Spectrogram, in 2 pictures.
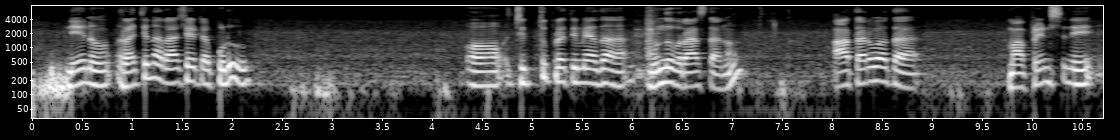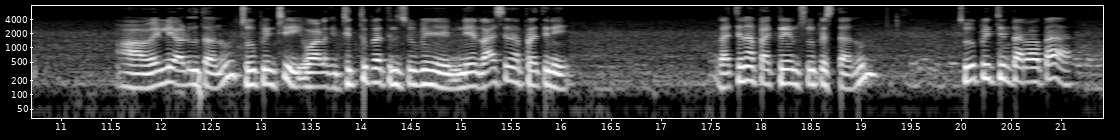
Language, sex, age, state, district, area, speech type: Telugu, male, 60+, Andhra Pradesh, Krishna, rural, spontaneous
